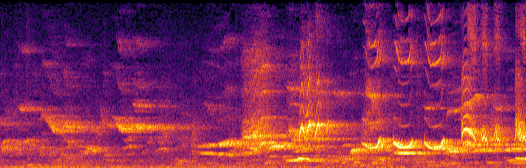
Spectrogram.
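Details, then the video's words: Orange-headed thrush giving a song meant to draw other birds into singing: a soft start of thin descending whistles, then louder buzzy trills and rippling warbled phrases. "SUARA MENGKRISTAL ANIS KEMBANG PANCINGAN"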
